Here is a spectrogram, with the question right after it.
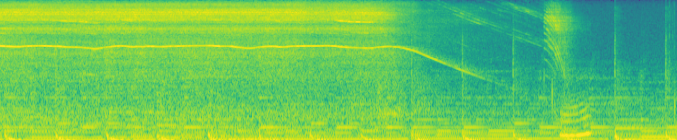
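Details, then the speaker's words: Steady high-pitched dental handpiece whine dropping in pitch as it spins down, over music, during a simulated endodontic access opening on a lower molar in a phantom head model, using a carbide bur or ultrasonic tip to locate the orifices. "di dalam melakukan eh pembukaan aks openening kita bisa dibant juga sama tip Ultrasonic dan bisa juga kita menggunakan bor suur karbida untuk mengetahui or ada di manaut"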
